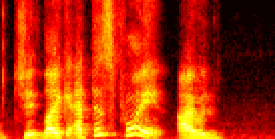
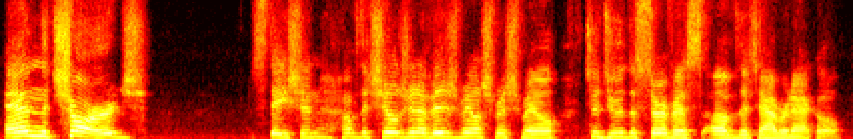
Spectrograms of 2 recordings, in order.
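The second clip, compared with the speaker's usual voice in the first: 1 mock solemn scripture; 5 semitones higher than usual.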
